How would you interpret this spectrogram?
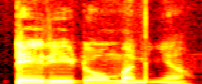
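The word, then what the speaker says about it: Pteridomania: यहाँ अगेन आपके सामने क्या है भाई, अगेन पी आपका साइलेंट है, टेरिडोमनिया, द टर्म इज टेरिडोमनिया।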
